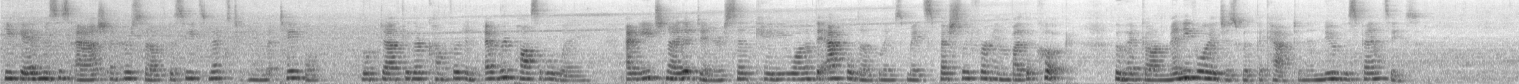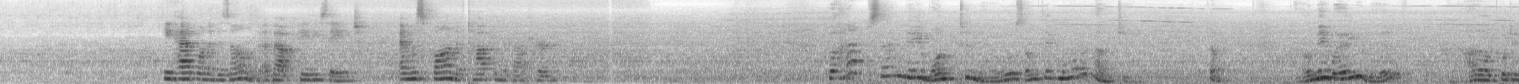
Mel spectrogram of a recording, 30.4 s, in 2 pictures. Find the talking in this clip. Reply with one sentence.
You can hear the talking from 0.0 to 14.2 s, from 16.8 to 20.8 s and from 23.2 to 30.3 s.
